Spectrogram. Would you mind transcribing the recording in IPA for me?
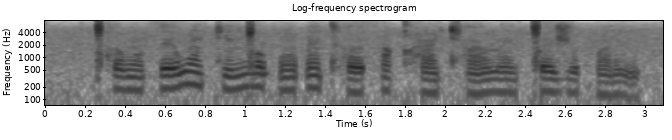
ǀʰ ɐ β õ θ ɛ w õ c ẽ ŋ͡ǀ o ʔ õ ʔ ɛ̃ tʰ ɐ θ ɐ̃ qʰ ẽ cʰ ɐ̃ ɹ ɛ̃ ǀ ɛ ʒ ɛ p ɐ̃ ɾ e

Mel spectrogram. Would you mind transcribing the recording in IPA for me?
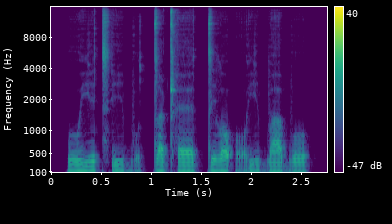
u j i t͡sʼ i b o̰ tː a ʈʰ ɛ tː i l ɔ ʔ ɔ̰ j i b a b o

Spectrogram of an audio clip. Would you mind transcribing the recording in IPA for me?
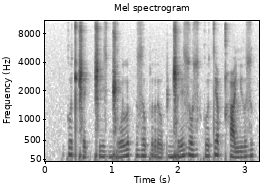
k ʊ˥ t ǁ e˩ k ǁ i˧ z ɡ͡ǁ o˧˥ l | z ɤ˧ p r ɤ˩˧ p ɡ͡ǁ e˧˥ z o˧˥ z k ʊ˧˥ t e˥ p qʰ ɜ˧ lʲ ʊ˧˥ z

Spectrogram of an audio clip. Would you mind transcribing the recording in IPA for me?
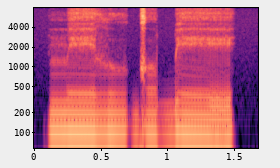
m e l u ɡ o ɓ e

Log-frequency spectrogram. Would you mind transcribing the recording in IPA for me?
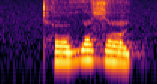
qʰ o ðˤ i zˤ i

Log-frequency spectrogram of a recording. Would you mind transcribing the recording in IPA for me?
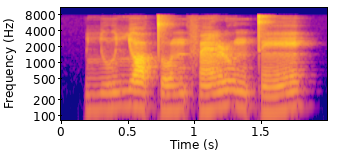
ʎ u˨˥ ʎ ɒ˥˨ t̪ o˨˥ n f æ̃˨˥ ɭ u˥˨ n t̪ ẽ˨˥

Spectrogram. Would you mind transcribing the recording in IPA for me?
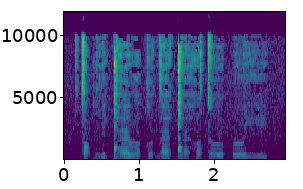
tˤ ɵ p r i ɡ͡ǃ æ ɹ ʌ k ɵ d̪ æ ɡ͡ǃ æ h ʌ t ɵ | ɹ i

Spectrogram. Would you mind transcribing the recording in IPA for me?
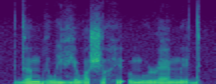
d ɜ m b ɪ w i vʲ ɑ w ɒ ʃ ʌ h ɪ ʔ ʊ m u ɹ æ m ɪ d

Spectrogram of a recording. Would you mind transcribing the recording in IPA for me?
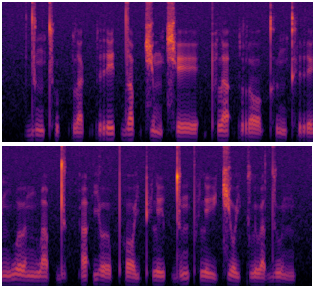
d ɯ˧ ŋ tʰ u˨˩ k̚ p l a˨˩ k̚ p r iː˥˩ t̚ d a˥˩ p̚ t͡ɕ o˨˩ m t͡ɕʰ eː˧ | pʰ l a˦˥ ʔ p r ɔː˩˦ kʰ ɯ˩˦ ŋ kʰ r eː˦˥ ŋ w ɤː˧ n w a˨˩ p̚ d ɯ˨˩ k̚ ʔ a˥˩ ʔ j ɤː˨˩ pʰ ɔː˨˩ j pʰ l iː˨˩ p̚ d u˥˩ n pʰ l iː˩˦ t͡ɕ oː˨˩ j k l u˩˦ a̯ d u˨˩ n

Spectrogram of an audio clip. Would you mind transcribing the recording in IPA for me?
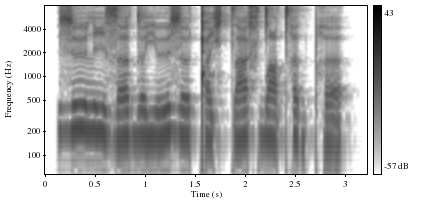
z ʉ l i z ɐ d ɵ j ʉ z ɵ ǃ a ç t̪ a x dˤ a t̪ʰ ɐ d pʰ ɐ

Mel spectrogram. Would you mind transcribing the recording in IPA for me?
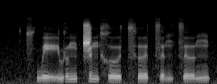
t͡sʰ w ḛ˨˩ ɪ̯ ɻ ʊ˦ ŋ ʈ͡ʂ ə˥˨ n x o˨˦ ʊ̯ t͡sʰ ɤ˨˦ t͡s ɤ̰˨˩ ŋ t͡s ɤ˨˦ ŋ

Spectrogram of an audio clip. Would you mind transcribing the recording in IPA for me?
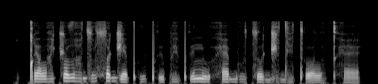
ǃ e˧ lˠ æ̤˦ t͡ʃ u˦ ðˤ æ̤˦ d͡z ṳ˦ sˤ o˦ d͡ʒ ɛ˨ pʼ ṳ˦˨ pʼ ɨ˧ p ɛ̤˨ pʼ ɨ˦ n u˨ h æ˧ b o̤˦˨ t͡s o˦˨ d͡ʒ ə̤˦ d ɛ̤˧ tʼ o˧ lˠ o̤˨ kʰ æ˨

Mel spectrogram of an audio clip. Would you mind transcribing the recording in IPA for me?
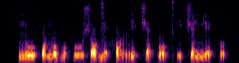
n uː˦˨ f ɔ˨ n o˨ v o˨ k͡p uː˦˨ ʃ ɔ˦ ɡ e˦ h ɔ˦˨ r i˦ t͡ʃ ɛ˨ k͡p o˨ kʰ i˦ t͡ʃ ɛ˦ ɲ e˨ h ʊ˨

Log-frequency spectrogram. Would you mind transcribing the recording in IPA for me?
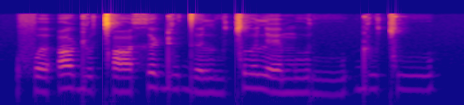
f ʌ˨ ʔ ɑ˦ ɖ ʊ˨ ǀ ɑ˨ x ə˦ ɖ ə̤˦ d̪ ə˨ l ṳ˨ ǀ ʊ˦ l ɛ˨ m u˨ ɾ ṳ˨ | ɖ ṳ˦ ǀ ṳ˦

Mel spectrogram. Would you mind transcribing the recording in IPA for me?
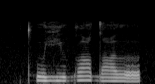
tʰ u vʲ u ɡ ɔː dˤ ɤː

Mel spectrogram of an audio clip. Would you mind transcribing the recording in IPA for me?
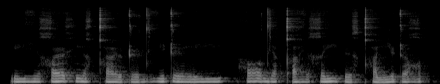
ɾ iː ɦ i χ œː x n̪ i ʁ qʰ øː ʈ ɵ dʱ iː ʈ øː n̪ iː | h ɔː d iː qʼ ə˞ ɦ i χ iː ʔ ø x qʰ œ mʲ ə˞ ʈ œ ʁ

